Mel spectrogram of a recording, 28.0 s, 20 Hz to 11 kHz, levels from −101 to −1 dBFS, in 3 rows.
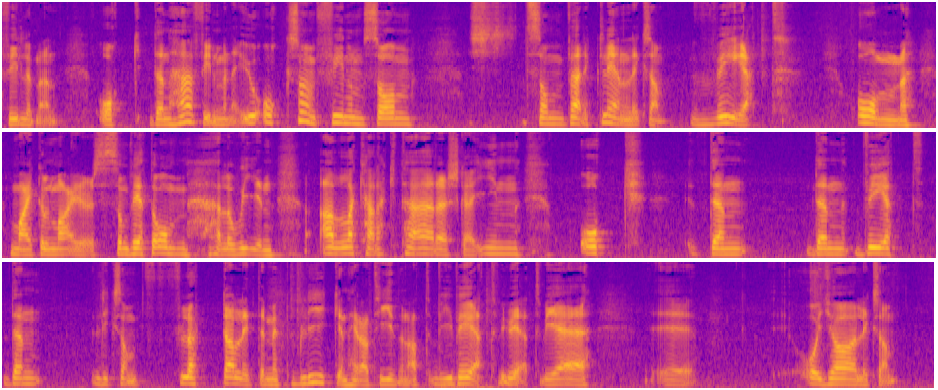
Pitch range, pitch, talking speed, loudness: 140-160 Hz, 145 Hz, 105 wpm, -21 LUFS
